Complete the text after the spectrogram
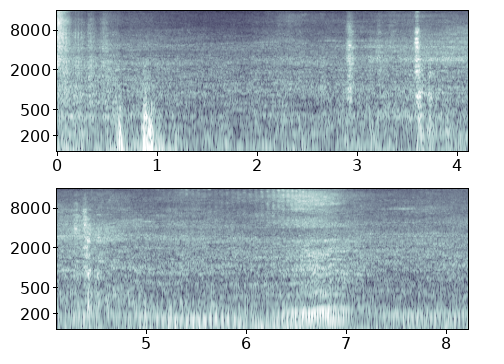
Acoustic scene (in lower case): street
